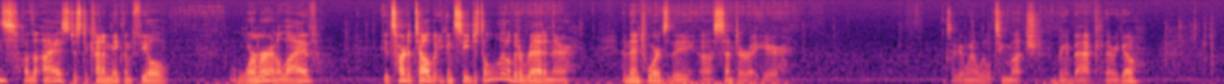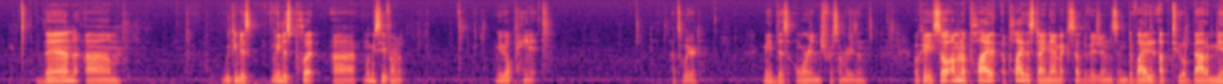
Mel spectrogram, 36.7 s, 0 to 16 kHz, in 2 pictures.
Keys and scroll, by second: 24.2 shift+f, 27.7 shift+f.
